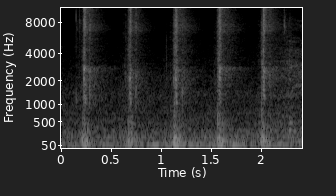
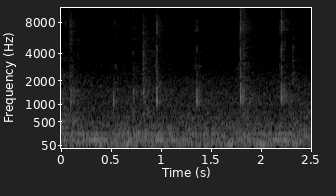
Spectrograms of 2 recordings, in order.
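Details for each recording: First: PCV valve from 2023 Nissan Versa SV 1.6L HR16DE shaken by hand after being cleaned twice with degreaser: five crisp, sharp clicks about every half second, clearly different from before cleaning; free-moving check ball, normal click. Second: PCV valve just removed from 2023 Nissan Versa SV 1.6L HR16DE, shaken by hand before cleaning: a dozen light, irregular plastic ticks, dull not crisp; valve partly clogged and near end of life, where a new one clicks distinctly.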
